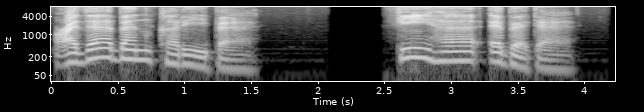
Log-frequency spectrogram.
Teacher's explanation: Künnes, Münteşir, If a word finishes with a letter which has double fetha, the last letter is pronounced as having a fetha, and the vowel is lengthened for one elif time.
